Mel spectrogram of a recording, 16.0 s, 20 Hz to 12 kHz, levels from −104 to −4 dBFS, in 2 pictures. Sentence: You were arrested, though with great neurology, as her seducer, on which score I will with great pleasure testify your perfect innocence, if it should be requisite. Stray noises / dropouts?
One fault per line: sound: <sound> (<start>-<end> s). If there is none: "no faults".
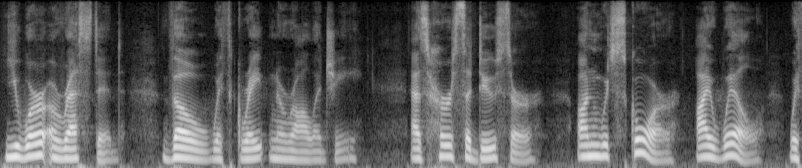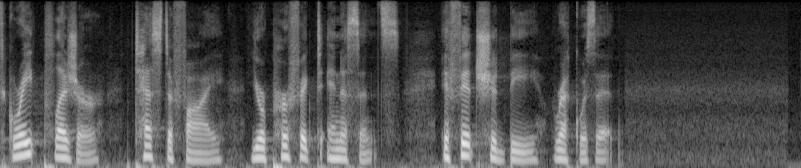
no faults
